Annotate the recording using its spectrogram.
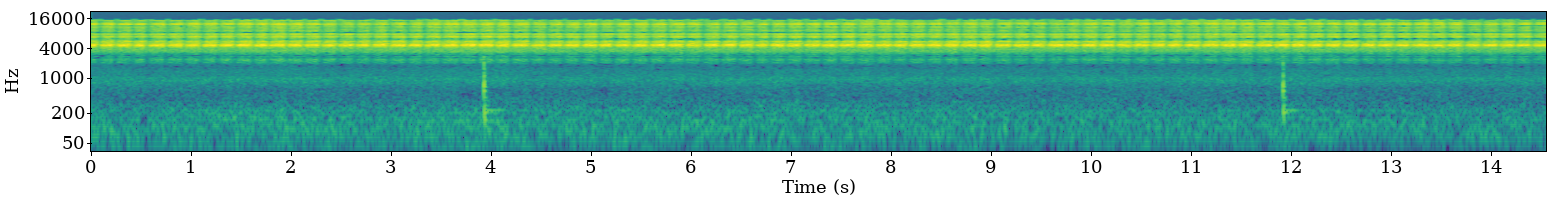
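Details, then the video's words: A chorus of cicadas buzzing steadily at a high pitch throughout, over a low rumbling background, broken only by two brief sharp clicks several seconds apart. "CHANT CIGALES - CICADAS"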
